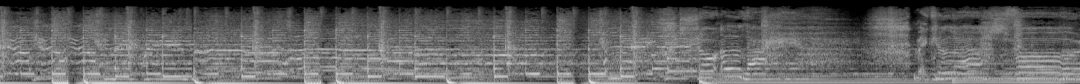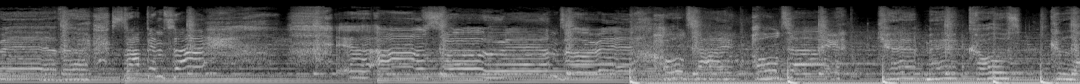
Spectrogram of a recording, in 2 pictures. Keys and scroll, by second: 2.0 ctrl+z, 2.7 ctrl+z.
